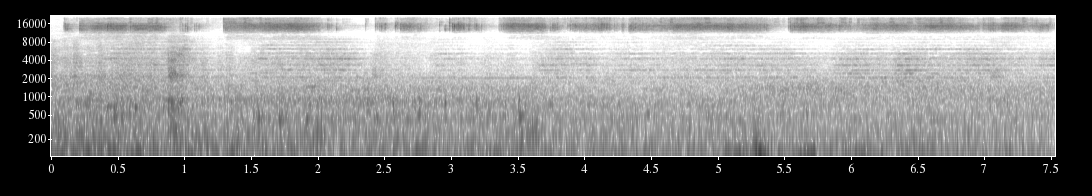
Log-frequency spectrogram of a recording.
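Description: A local freight train rolls past at a steady pace in a continuous roar of wheels and rail noise, with faint squeals and clicks from the cars passing over the track. No voices are heard.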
